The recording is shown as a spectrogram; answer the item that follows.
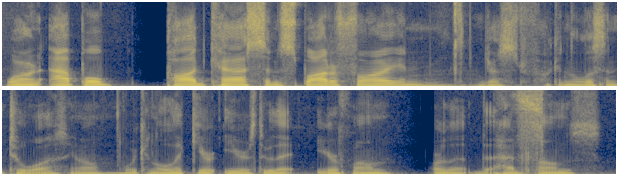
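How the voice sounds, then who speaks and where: A man's voice: fairly low pitch, fairly even intonation, unhurried, creaky, a little mellow, no echo. A man co-hosting a casual podcast, laid-back and slangy, tossing teasing questions at his friend. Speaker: podcast co-host.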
